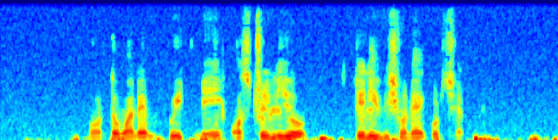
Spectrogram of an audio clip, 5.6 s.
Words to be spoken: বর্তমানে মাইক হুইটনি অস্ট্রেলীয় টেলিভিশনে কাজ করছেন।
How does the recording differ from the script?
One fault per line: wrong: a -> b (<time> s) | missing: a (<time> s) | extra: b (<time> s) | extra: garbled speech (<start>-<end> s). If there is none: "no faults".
missing: মাইক (1.4 s)
missing: কাজ (4.2 s)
